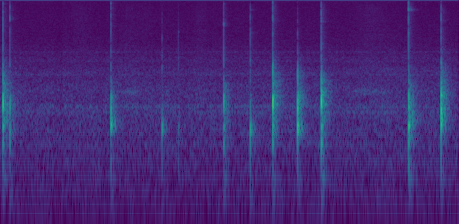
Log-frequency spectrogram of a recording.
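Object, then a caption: Brass-coloured metal coins on a flat surface. Long painted nails tap, slide and push about ten large, brass-colored, gold-toned solid metal coins on a white surface. Irregularly spaced, sharp, bright clicks and clinks sound against near silence. Each is quick and dry with only a very short ring.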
